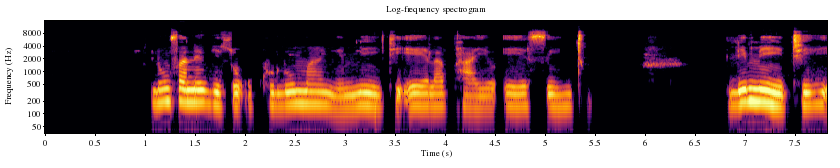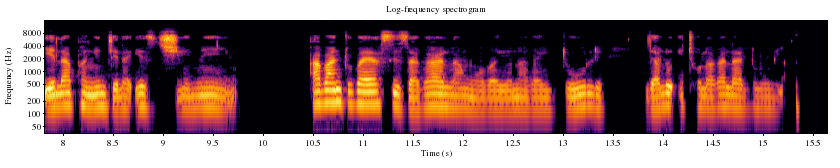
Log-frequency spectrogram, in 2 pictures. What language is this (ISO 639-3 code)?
nde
